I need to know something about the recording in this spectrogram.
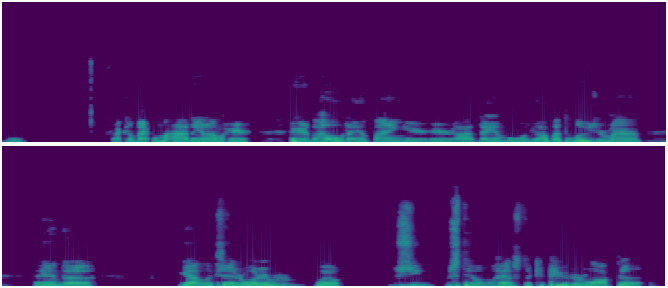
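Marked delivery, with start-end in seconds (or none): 2.3-6.4 put-on angry, pissed-off outburst. Retelling what he said coming back with his ID: retelling his own angry outburst. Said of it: "'cause I'm pissed".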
